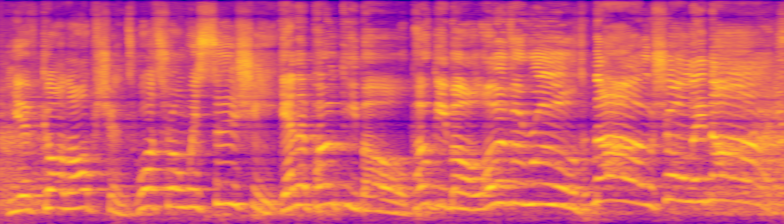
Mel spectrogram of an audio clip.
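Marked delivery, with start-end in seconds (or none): 3.0-5.9 mock judge shout. Mock courtroom ruling.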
